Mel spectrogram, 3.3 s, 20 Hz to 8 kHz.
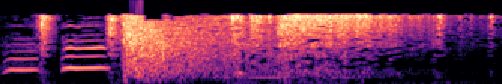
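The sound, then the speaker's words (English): In a 1973 Cheech and Chong comedy recording, a doctor strikes one heavy hammer blow to free objects wedged in a boy's nose: a loud, booming crash that rumbles and fades over a few seconds. Two short squeaky tones come just before it. No voices. “Hand me that hammer.”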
